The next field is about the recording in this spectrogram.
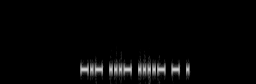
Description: Morse code, heard as a keyed tone, about 53 wpm, 700 Hz. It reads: KV4TE
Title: USA Call Signs - 5 Characters - Repeated 2x - 50wpm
